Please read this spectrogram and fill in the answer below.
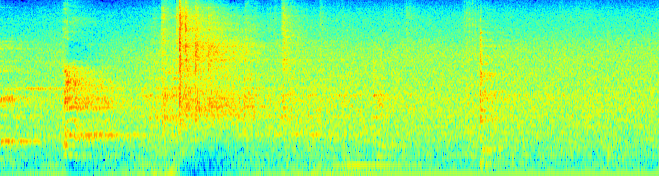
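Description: Metal clanks from the plates and a loaded cambered squat bar during a squat rep and racking: three sharp clanks, about a second in, just after two seconds and about six seconds in, over a steady low hum.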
